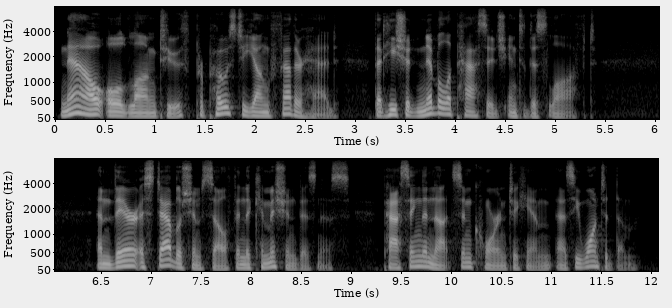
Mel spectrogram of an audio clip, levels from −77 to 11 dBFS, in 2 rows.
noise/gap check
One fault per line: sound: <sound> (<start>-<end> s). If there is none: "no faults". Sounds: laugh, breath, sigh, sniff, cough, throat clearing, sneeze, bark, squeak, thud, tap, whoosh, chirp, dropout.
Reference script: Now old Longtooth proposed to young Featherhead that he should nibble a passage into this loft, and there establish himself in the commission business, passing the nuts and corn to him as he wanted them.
no faults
